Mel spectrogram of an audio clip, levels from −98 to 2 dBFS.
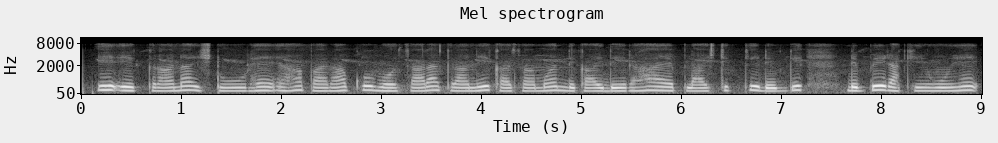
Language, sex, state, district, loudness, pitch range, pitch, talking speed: Hindi, female, Bihar, Purnia, -16 LUFS, 195-225 Hz, 205 Hz, 160 wpm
